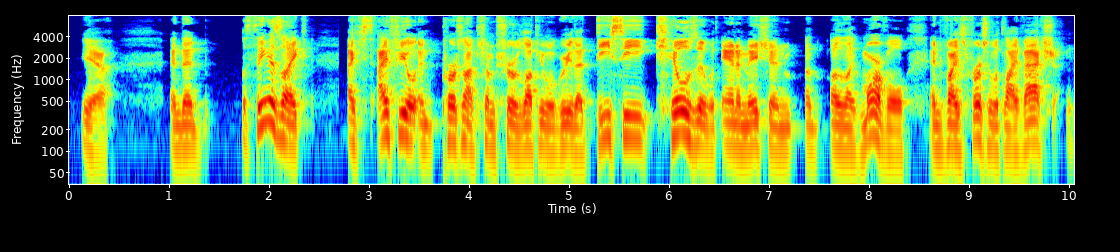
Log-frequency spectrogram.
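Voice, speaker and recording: Fairly quick in pace, a man speaks in a plain, everyday voice with ordinary pitch variation. The recording is very clean with a silent background. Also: medium pitch for a man. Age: 30s. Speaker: movie buff, podcast guest. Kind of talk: casual chat.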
